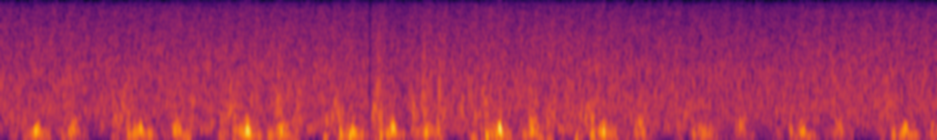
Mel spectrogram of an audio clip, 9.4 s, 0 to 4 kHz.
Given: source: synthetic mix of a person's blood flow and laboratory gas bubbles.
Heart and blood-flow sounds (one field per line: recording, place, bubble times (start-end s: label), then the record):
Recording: Doppler ultrasound of blood flow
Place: precordium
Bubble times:
4.08-4.25 s: bubbles
4.36-4.43 s: bubbles
4.61-4.74 s: bubbles
9.30-9.36 s: bubbles
From the record:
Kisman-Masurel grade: 221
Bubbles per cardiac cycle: several, 3 to 8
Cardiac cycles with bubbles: 10 to 50%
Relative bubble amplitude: barely perceptible (0.100 to 0.250)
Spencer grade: 2 (many but less than half of the cardiac periods contain bubble signals, singularly or in groups)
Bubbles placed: only in the low amplitude regions of the cardiac cycle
